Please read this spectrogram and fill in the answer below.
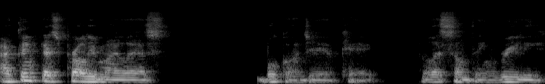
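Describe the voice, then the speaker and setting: Fairly slow and somewhat breathy, a man speaks in a dark, mellow tone at a fairly low pitch with ordinary pitch variation. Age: 70s. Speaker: author and retired teacher. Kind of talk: interview. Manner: halting.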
